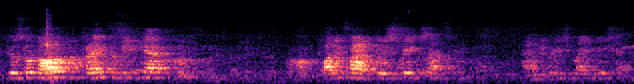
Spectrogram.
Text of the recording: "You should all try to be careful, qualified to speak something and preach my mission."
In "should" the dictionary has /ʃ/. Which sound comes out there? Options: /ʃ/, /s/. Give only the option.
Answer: /s/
